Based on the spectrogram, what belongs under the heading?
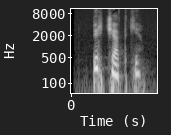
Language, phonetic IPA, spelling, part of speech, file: Russian, [pʲɪrˈt͡ɕatkʲɪ], перчатки, noun, Ru-перчатки.ogg
- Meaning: inflection of перча́тка (perčátka): 1. genitive singular 2. nominative/accusative plural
